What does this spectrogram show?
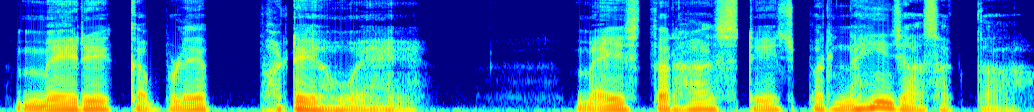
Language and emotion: Urdu, sad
